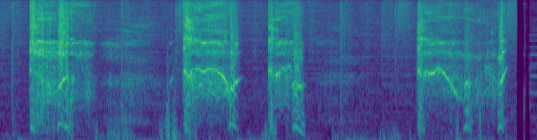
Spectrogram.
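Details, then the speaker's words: Repeated harsh, strained coughing bouts with throat clearing from a runner during a hard outdoor training session, coughing up blood at the start, middle and intermittently; the runner suspects a pulmonary function test done the day before. "I think I start coughing up blad as well C up blood at the start middle and then every so often"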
